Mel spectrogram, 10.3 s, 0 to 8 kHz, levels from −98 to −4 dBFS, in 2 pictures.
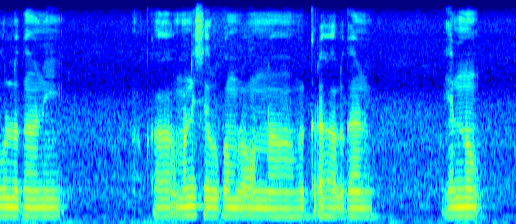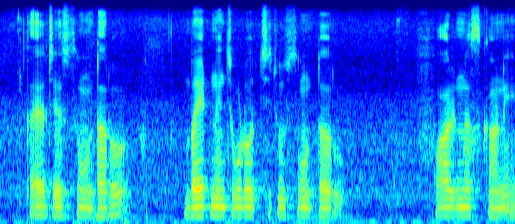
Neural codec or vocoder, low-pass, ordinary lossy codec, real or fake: none; none; none; real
